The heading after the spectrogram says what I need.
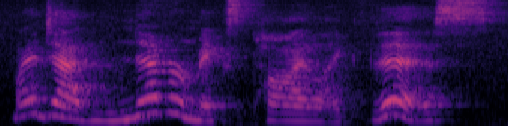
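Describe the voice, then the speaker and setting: Woman voicing a curious, animated storybook boy. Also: fairly high pitch, slow. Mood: impressed. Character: friendly, curious young neighbour boy. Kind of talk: children's storybook read-aloud. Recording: roomy, echoing sound.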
